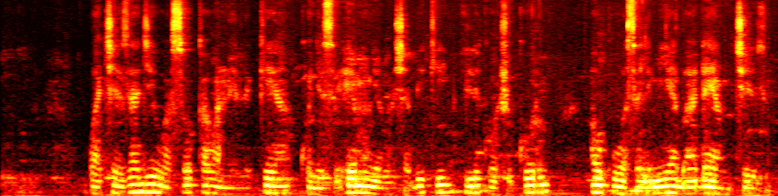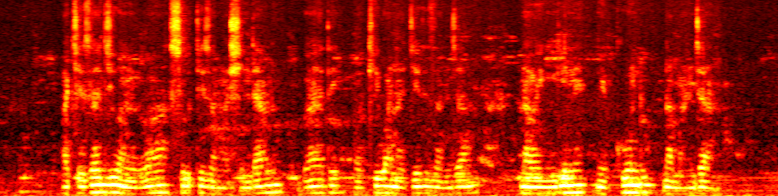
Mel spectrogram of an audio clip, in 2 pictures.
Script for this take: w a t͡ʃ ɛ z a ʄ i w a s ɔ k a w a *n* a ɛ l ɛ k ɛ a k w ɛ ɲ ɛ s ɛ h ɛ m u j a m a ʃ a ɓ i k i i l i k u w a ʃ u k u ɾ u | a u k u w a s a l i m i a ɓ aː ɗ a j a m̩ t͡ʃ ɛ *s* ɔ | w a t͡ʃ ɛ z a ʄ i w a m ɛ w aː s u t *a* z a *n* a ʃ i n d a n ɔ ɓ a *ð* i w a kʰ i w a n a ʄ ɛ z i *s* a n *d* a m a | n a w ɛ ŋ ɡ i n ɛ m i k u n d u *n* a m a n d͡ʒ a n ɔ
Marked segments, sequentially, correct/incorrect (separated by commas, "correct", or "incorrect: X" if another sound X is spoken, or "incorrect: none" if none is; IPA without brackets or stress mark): correct, incorrect: z, incorrect: i, incorrect: m, correct, incorrect: z, incorrect: d͡ʒ, correct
